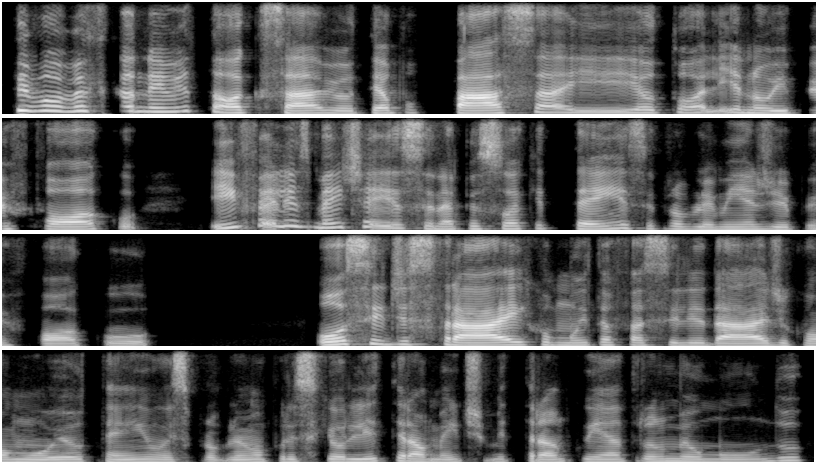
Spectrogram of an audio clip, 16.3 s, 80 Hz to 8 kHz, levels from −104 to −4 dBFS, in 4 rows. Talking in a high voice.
No: medium, 170 Hz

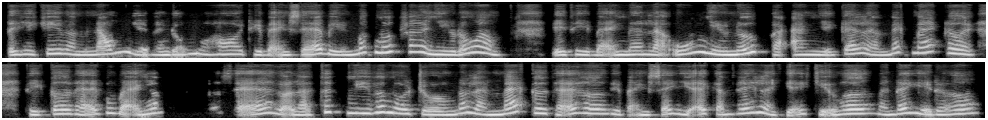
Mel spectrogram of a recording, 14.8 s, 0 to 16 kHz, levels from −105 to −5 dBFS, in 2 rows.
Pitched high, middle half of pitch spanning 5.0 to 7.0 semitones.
Yes: very high, 265 Hz; wide, 5.4 semitones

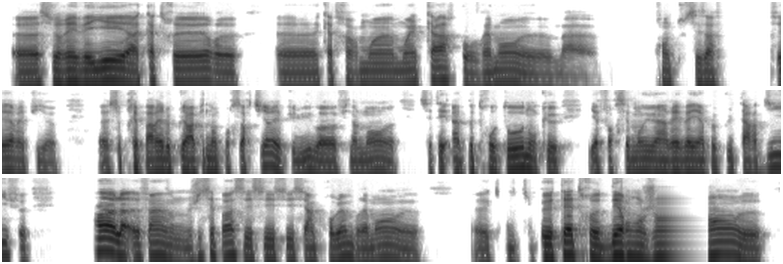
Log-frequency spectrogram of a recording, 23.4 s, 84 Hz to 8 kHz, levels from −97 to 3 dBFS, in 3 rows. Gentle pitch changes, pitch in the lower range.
No: average, 3.2 semitones; very low, 95 Hz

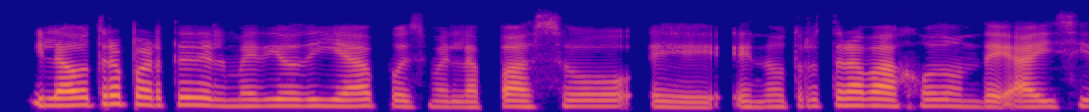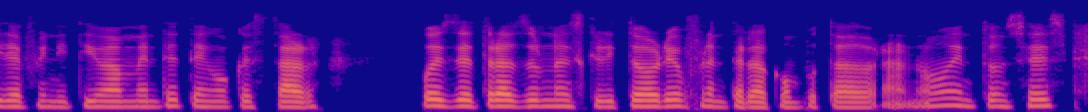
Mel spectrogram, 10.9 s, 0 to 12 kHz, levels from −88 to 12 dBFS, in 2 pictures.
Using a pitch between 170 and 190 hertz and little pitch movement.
Yes: medium, 185 Hz; narrow, 2.3 semitones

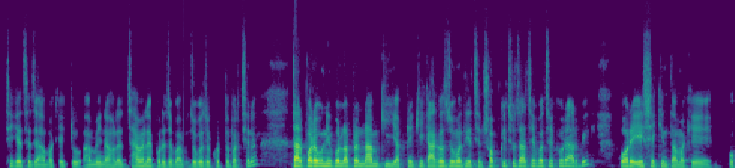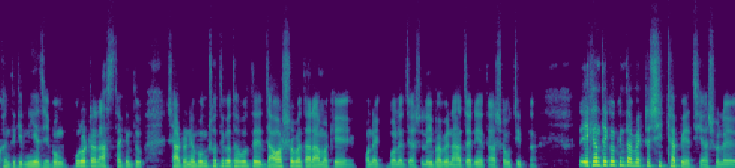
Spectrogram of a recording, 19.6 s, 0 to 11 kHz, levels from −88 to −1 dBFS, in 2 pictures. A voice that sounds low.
No: medium, 150 Hz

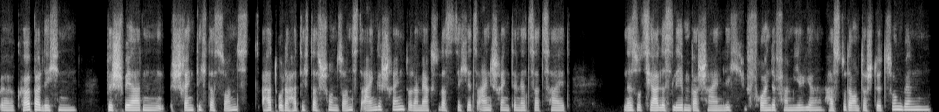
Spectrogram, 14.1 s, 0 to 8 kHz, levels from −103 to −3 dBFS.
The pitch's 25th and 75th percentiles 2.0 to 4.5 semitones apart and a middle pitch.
No: narrow, 1.6 semitones; medium, 170 Hz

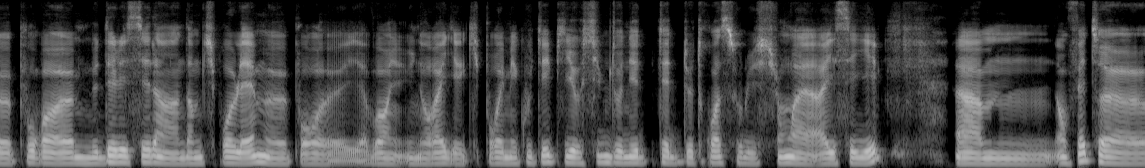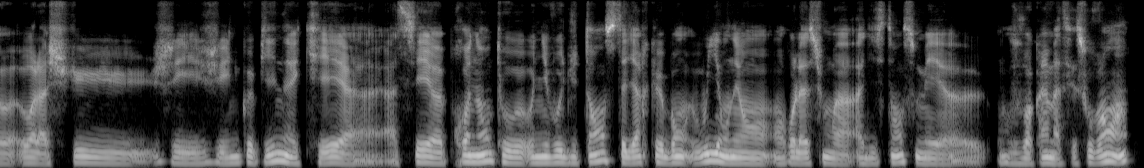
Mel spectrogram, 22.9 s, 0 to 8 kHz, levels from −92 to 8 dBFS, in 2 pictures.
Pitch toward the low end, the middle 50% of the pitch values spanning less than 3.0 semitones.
Yes: low, 100 Hz; narrow, 2.5 semitones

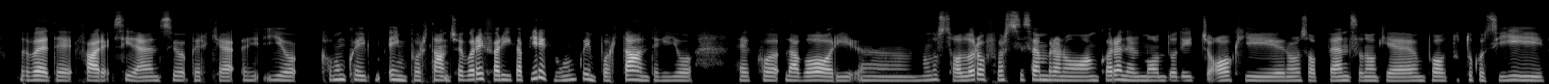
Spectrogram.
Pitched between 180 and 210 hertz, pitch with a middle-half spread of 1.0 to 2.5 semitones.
Yes: high, 190 Hz; narrow, 2.0 semitones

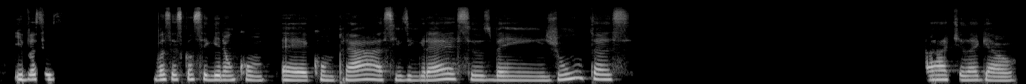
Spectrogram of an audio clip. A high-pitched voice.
Yes: high, 210 Hz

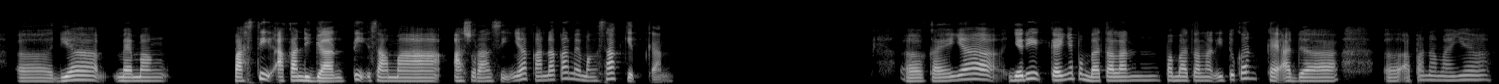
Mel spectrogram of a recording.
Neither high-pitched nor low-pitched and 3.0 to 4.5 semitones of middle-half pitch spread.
Yes: medium, 180 Hz; average, 4.0 semitones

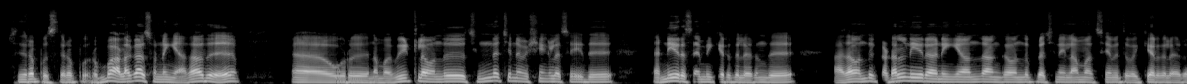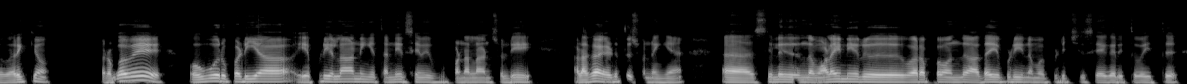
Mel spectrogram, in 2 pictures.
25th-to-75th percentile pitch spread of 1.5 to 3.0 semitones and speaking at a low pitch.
No: average, 3.8 semitones; low, 115 Hz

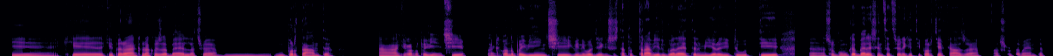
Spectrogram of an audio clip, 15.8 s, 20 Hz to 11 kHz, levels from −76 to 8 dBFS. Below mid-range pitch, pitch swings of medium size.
No: low, 105 Hz; narrow, 2.3 semitones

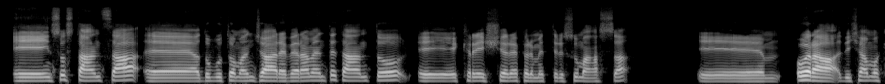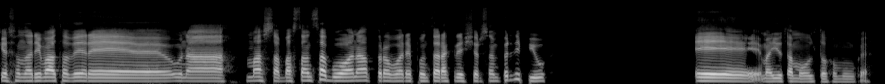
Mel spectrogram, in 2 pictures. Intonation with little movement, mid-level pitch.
Yes: narrow, 2.2 semitones; medium, 160 Hz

